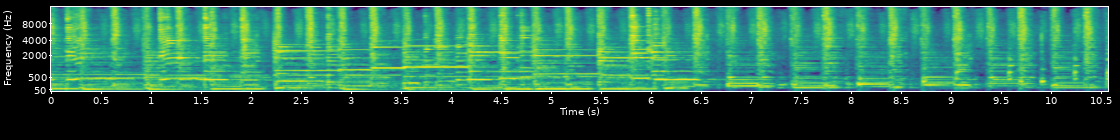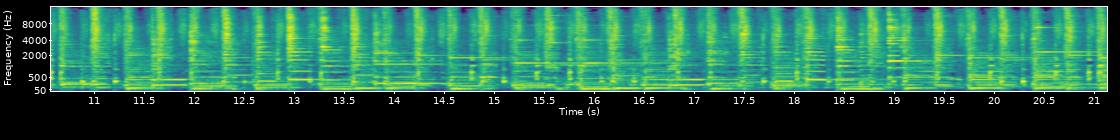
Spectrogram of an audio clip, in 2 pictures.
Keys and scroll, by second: 10.6-12.0 typing.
